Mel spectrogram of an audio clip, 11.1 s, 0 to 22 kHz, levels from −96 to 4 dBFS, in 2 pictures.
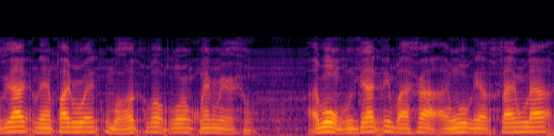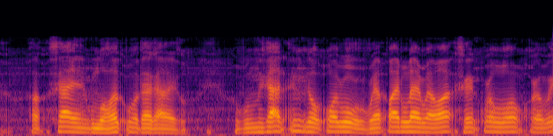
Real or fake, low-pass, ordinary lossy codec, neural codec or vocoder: fake; 7.2 kHz; none; autoencoder, 22.05 kHz, a latent of 192 numbers a frame, VITS, trained on many speakers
